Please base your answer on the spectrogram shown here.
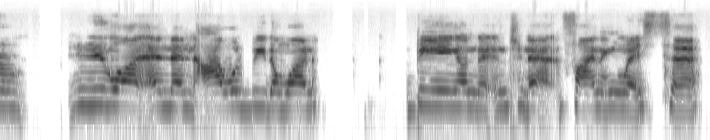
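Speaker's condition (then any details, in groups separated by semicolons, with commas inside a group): Cerebral palsy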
